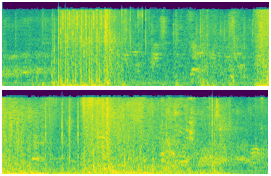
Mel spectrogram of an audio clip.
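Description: Gunfire in The First Descendant video game: heavy bursts of rapid automatic shots and booming impacts, loud and close, with a voice talking over the shooting.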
